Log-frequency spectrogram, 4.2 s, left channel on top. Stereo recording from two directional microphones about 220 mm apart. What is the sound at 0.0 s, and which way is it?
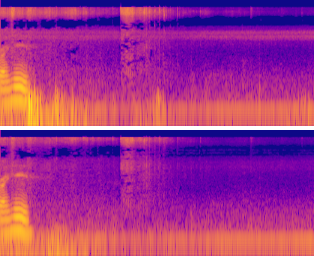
Speech, 20° left (ahead or behind).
